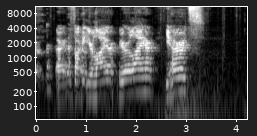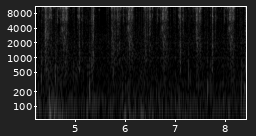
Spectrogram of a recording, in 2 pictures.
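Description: Armoured footsteps run across stone.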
